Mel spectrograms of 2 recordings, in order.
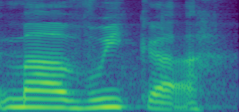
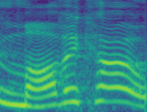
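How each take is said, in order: First: The middle is a rounded 'vwee' sound. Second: The middle is a plain 'vee' sound. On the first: The speaker calls it right. "I'll try to pronounce it correctly" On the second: The speaker calls it wrong. "I keep saying Mavica, but I feel like that's incorrect pronunciation"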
